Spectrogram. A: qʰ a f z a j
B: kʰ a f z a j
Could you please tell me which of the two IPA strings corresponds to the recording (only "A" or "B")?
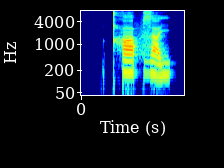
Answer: A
